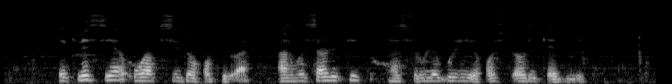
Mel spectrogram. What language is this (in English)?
Georgian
